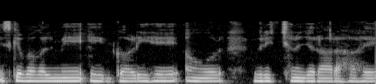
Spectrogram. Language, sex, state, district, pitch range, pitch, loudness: Hindi, female, Chhattisgarh, Sukma, 145-155 Hz, 150 Hz, -16 LUFS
